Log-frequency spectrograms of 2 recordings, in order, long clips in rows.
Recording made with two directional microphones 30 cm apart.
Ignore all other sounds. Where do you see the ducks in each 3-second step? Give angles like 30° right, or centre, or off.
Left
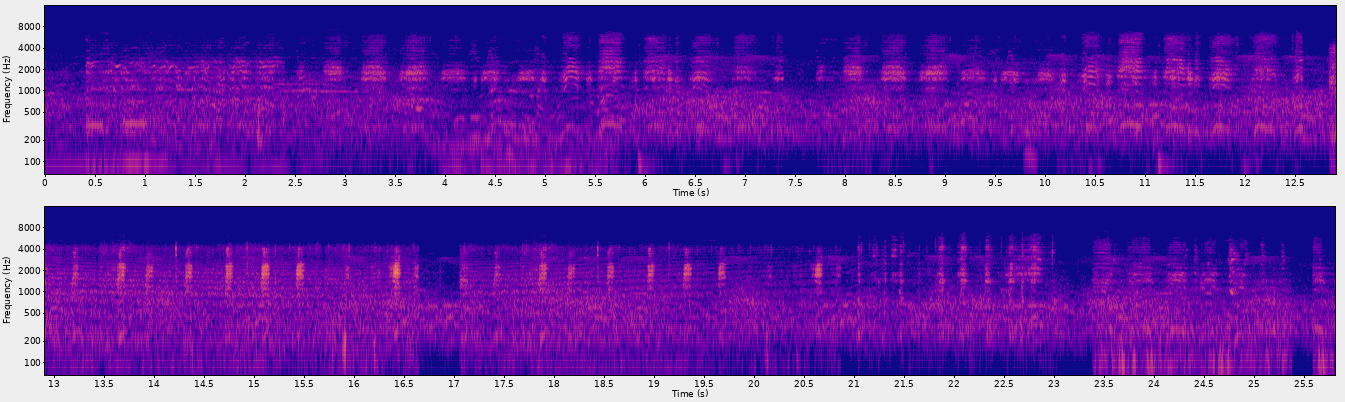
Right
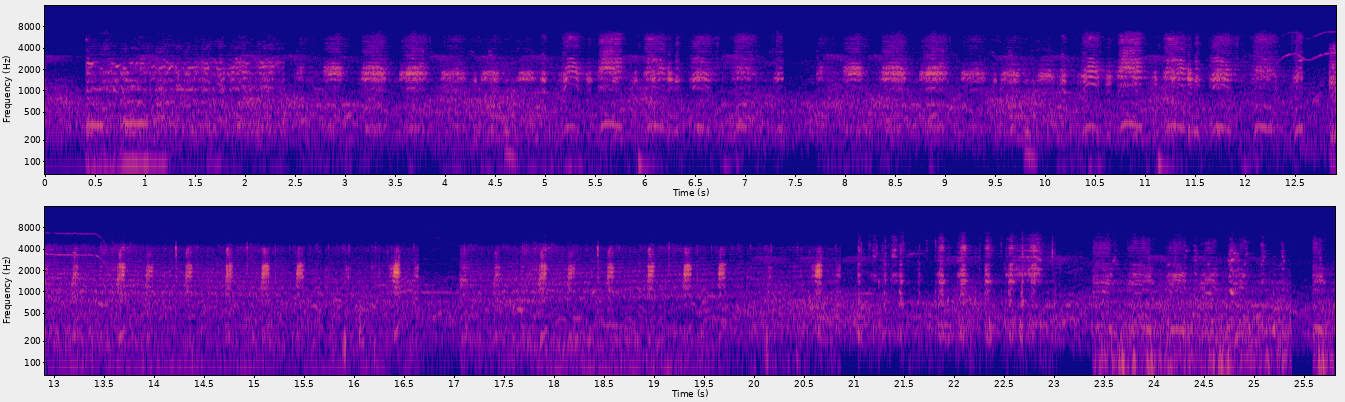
30° right, 30° right, 30° right, 20° right, centre, 10° left, 20° right, 30° right, 30° right.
